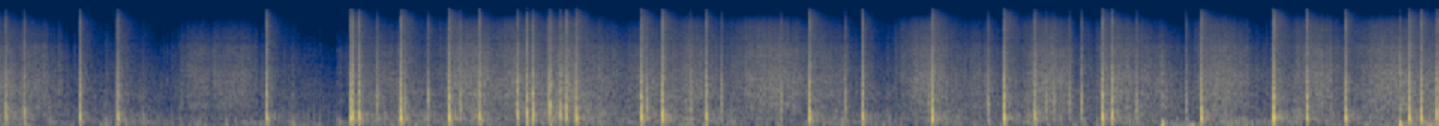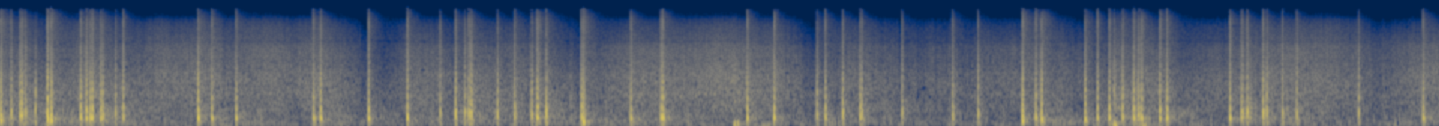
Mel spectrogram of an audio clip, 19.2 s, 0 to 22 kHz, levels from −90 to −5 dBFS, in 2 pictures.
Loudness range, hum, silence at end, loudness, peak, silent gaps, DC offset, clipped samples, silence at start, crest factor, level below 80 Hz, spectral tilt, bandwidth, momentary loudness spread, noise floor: 4 LU; none; 0 s; -28 LUFS; -2 dBFS; none; under 0.1%; under 0.1%; 0 s; 26 dB; -46 dBFS; -5 dB/octave; 16.5 kHz; 12 LU; -48 dBFS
